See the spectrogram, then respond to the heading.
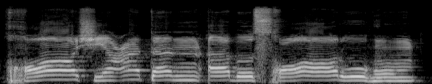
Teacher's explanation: Kha and alif both we read in heavy sound. Ain we read from the middle of the throat. After the tanween there is hamza, we make izhar here. · On the ba we make qalqala. · Swad and alif again we read in heavy sound. · After the meme sakin there is ta, we make izhar shafavi and tawassut quality on the meme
